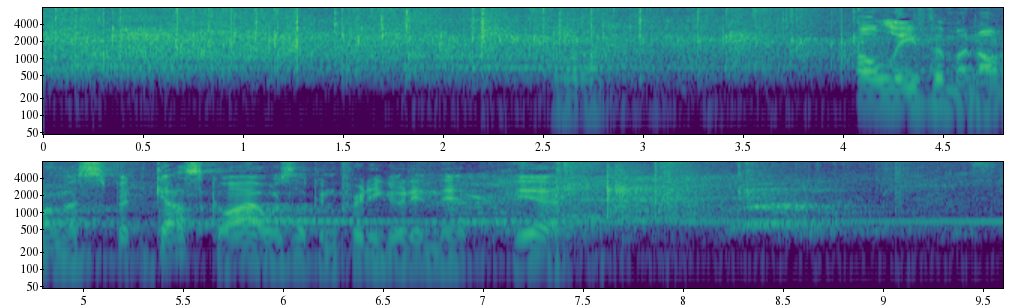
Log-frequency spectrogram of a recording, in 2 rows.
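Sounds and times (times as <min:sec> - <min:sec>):
audience applauding: 0:00.0 - 0:05.1, 0:07.2 - 0:09.5
speech: 0:02.5 - 0:03.0, 0:04.0 - 0:07.6.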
